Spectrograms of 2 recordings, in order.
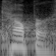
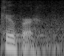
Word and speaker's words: Cowper: It looks like Cowper, C-O-W-P-E-R. but apparently it's pronounced Cooper.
